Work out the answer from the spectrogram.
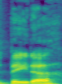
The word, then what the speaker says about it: beta: The second letter is beta, which sounds like the B in the word ball.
